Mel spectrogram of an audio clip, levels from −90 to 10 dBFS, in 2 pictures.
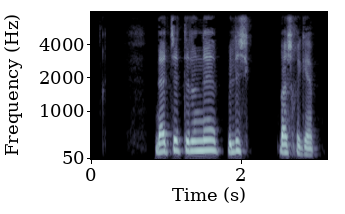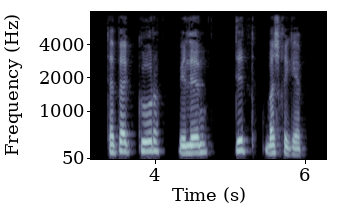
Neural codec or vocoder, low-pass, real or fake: none; 7.2 kHz; real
